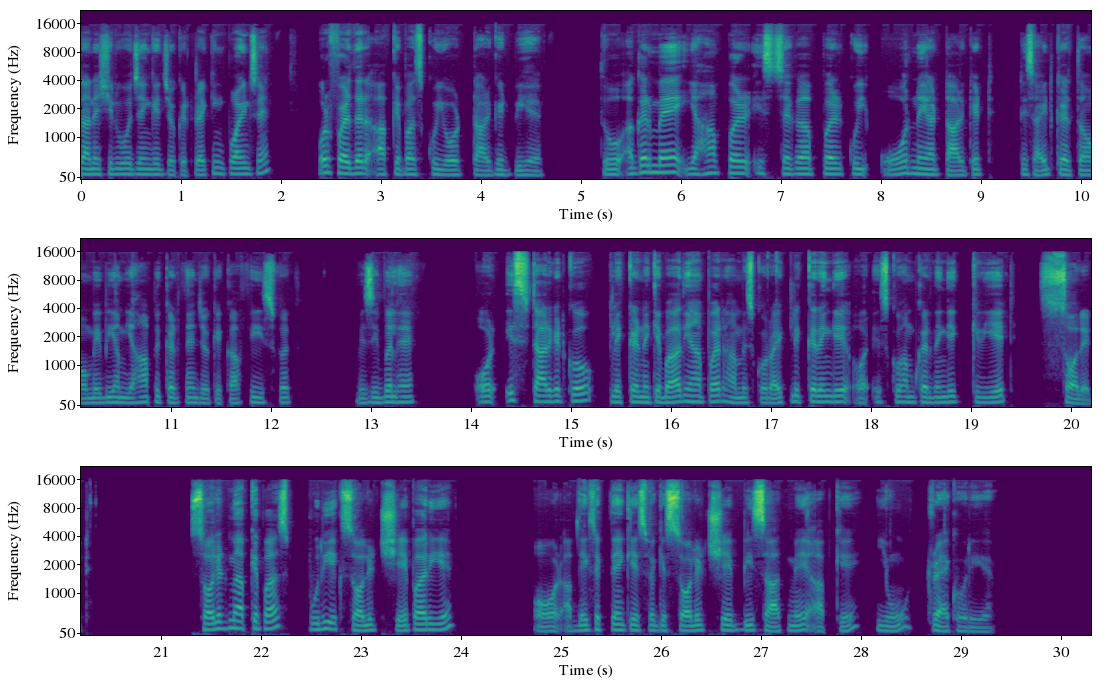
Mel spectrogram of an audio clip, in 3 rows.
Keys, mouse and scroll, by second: 12.6 click, 17.0 click, 17.2 right click, 20.4 click, 25.3-30.3 drag.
